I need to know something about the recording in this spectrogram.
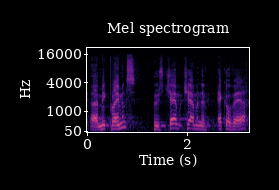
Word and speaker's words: Ecover: Bremens, who's chairman of Ecover, I'm supposed to pronounce it, or Ecover, as some of the Brits call it.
